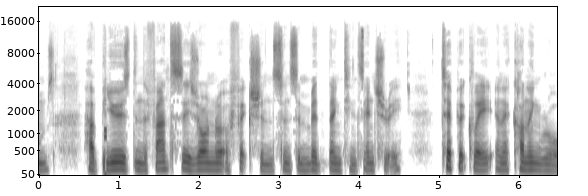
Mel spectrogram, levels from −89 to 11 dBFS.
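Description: A speech clip with two short bursts of damaged data in a compressed stream, at 0.80 to 0.85 s, just before "used in the fantasy", and at 4.01 to 4.07 s, each lasting about 55 ms. At both points corrupted bytes in the encoded stream leave the decoder misreading its frames and losing sync until it finds the next valid frame header, which produces a brief glitch such as a chirp, squawk, click or short hole in place of the speech.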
